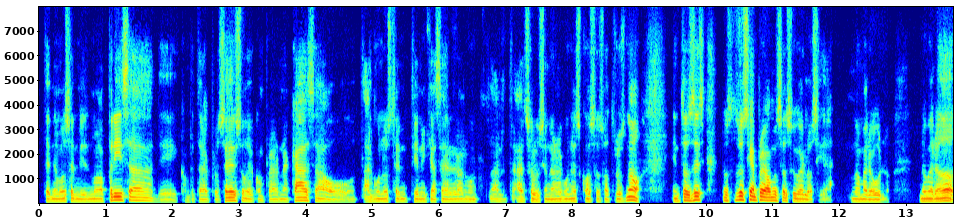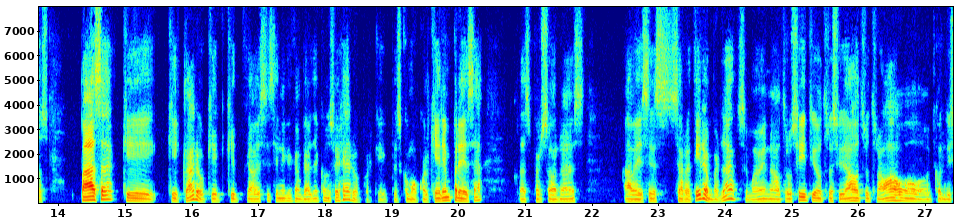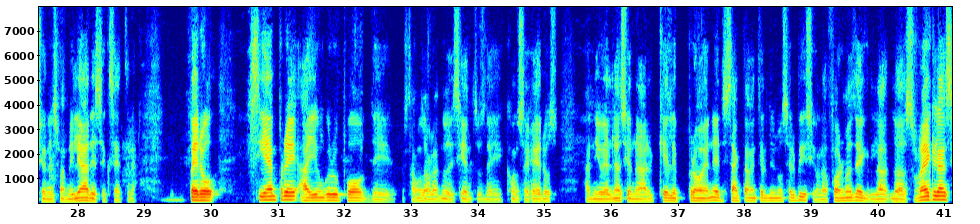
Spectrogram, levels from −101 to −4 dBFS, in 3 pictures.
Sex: male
